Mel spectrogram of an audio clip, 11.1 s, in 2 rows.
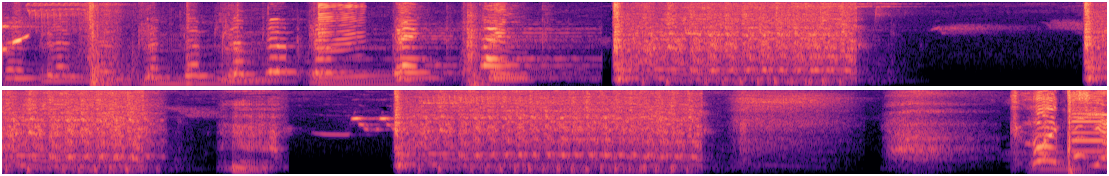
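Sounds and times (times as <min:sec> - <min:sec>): car engine cranking: 0:07.5 - 0:09.0.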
